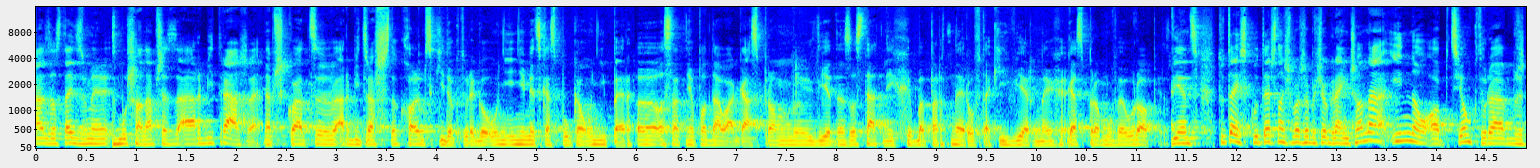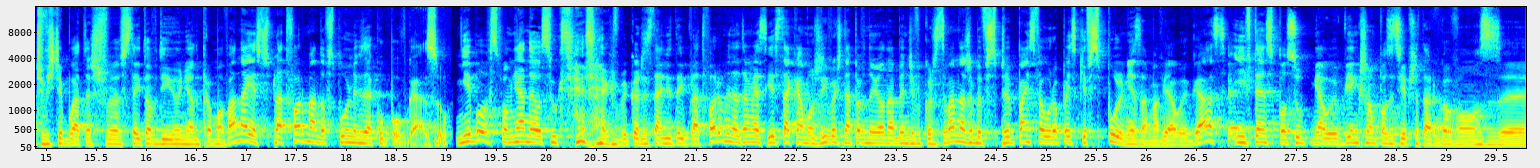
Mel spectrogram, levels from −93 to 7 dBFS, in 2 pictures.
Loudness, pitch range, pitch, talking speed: -23 LUFS, 110-155 Hz, 130 Hz, 175 wpm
